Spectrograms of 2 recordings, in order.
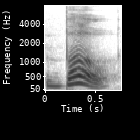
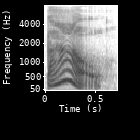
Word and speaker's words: bow: the pronunciation for example the word bo or is it bao bao can be an intransitive or a transitive verb but the sound changes when it becomes a noun bow bow a bow used with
